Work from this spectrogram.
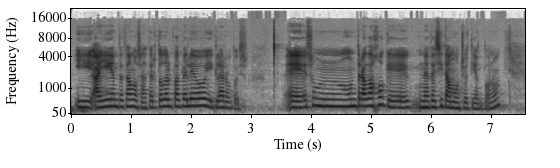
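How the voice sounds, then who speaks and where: Dark and mellow in tone, a woman's fairly high voice moves with fairly even intonation. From abroad, outside Spain. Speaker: patient advocate. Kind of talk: conference talk, patient testimony. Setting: congress panel with audience. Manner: hesitant, many fillers.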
